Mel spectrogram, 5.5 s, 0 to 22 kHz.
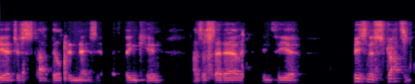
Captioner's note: audio distorts 01.33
